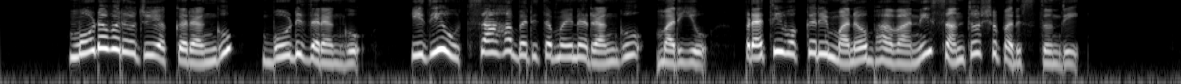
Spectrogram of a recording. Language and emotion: Telugu, neutral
